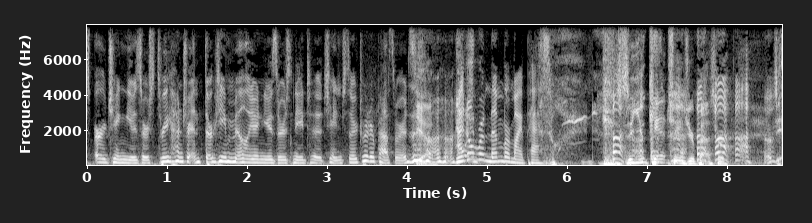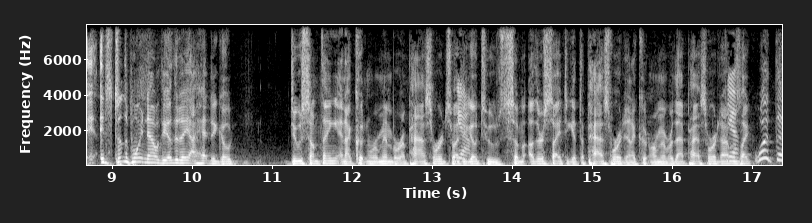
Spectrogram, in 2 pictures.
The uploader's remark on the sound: We broadcast LIVE from Norwegian Bliss!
